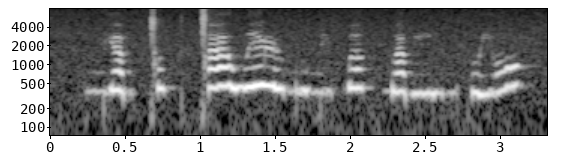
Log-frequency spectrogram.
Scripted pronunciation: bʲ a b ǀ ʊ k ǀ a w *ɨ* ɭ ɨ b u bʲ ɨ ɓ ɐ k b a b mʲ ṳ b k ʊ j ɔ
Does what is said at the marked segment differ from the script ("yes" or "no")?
yes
